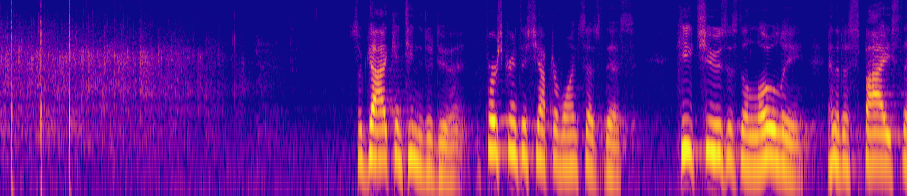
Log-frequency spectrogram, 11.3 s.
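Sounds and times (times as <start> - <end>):
audience hand clapping: 0.0 - 3.4
speech: 4.4 - 11.3.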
